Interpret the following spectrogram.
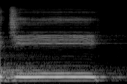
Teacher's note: اسے بھی کھینچ کر پڑھیں گے کیونکہ کھڑا زیر یا مدہ کی طرح ہے تو کھینچیں گے۔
